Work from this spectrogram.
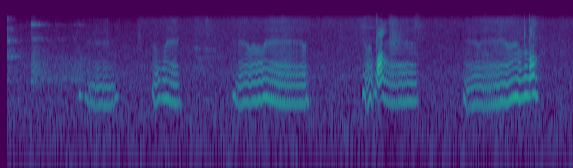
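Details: Marmalade, a five-month-old indoor female kitten in heat on Christmas Eve, gives five drawn-out, wavering yowls, some short and some over a second long, each with rich rising-and-falling harmonics, in a quiet room.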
